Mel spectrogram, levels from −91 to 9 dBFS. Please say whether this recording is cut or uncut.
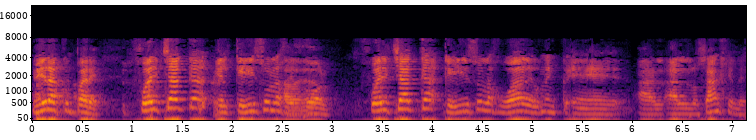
cut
